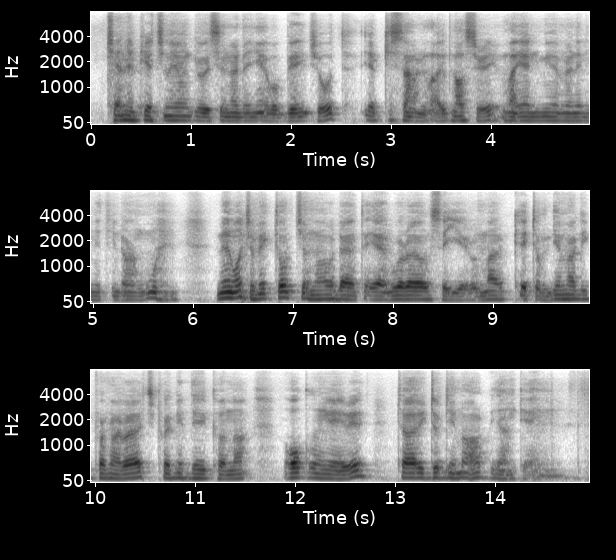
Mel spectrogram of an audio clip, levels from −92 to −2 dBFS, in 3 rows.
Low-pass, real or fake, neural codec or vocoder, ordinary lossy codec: none; fake; codec, 16 kHz, 0.5 kbps, FunCodec, trained on Chinese and English, 25 frames a second; none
